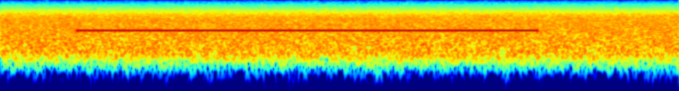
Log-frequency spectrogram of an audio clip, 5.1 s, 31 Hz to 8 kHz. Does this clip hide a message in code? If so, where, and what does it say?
Yes: PSK31 (31.25 baud) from 0.6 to 4.0 s, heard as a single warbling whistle, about 1230 Hz, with radio static.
